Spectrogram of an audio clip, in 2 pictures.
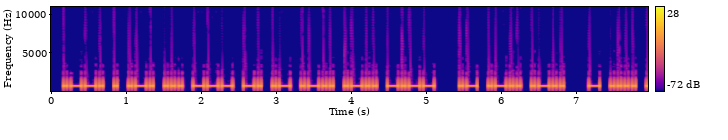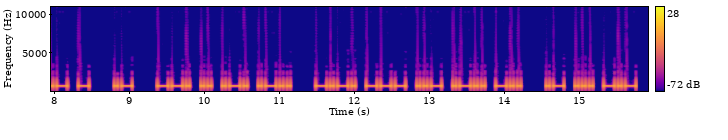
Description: Morse code, heard as a keyed tone, about 25 wpm, 700 Hz. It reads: PERSONALLY ALL THAT A GIRL COULD ASK
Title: Sentences from Top 1400 Words 25wpm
